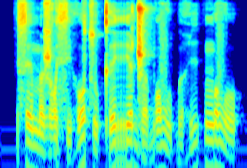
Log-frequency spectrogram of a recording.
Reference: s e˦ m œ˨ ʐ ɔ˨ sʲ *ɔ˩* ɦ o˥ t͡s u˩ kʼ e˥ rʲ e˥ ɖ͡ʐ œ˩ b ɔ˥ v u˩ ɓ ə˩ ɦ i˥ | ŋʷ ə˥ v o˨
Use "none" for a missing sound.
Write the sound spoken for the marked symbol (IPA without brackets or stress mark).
ə˩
